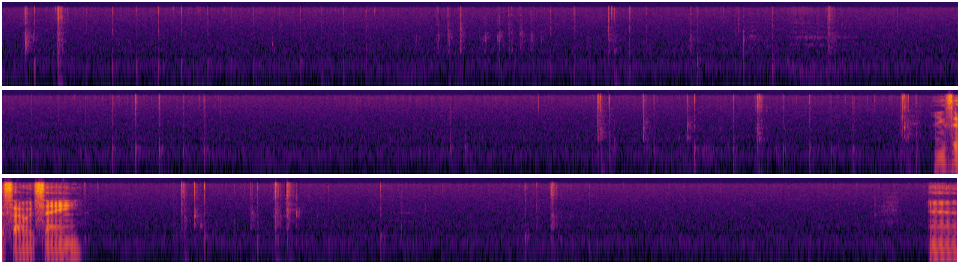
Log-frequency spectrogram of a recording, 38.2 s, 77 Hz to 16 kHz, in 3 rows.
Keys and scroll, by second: 5.9 ctrl+z, 8.1 alt+space, 21.3 alt+space, 24.7 alt+space, 28.0 alt+space.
